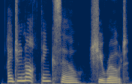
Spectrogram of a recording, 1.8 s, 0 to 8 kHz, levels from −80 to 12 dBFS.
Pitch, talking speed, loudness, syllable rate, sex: 230 Hz, 240 wpm, -15 LUFS, 5.4 syllables/s, female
